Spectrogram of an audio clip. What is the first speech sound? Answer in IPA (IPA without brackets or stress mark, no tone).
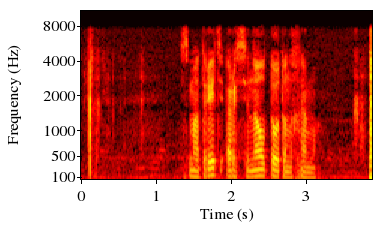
s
